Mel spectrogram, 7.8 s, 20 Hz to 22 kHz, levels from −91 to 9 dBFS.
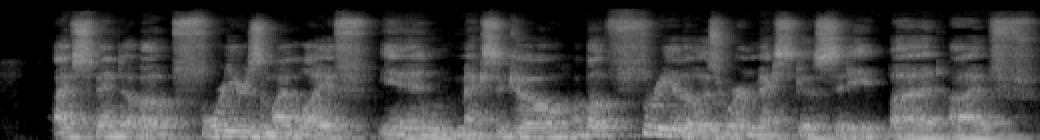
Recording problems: off-mic speech; far
room echo; slight; dies away in 0.5 s

